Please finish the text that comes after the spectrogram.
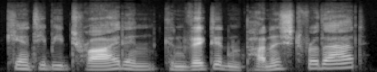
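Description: Man voicing an emotional, pleading woman, pitched up. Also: moderate pace, no room sound, clean studio sound, natural voice. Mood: urgent pleading. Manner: earnest, insistent, breaking into hushed speech.

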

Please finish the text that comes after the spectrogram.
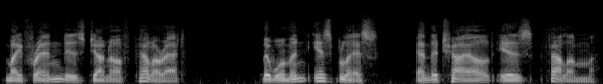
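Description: A man's voice: low voice, very animated, unhurried, fairly bright tone, dry recording, voice pushed up, exaggerated voice, low-quality recording. A man voicing a wary, wry male space traveler who leads his small group.

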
